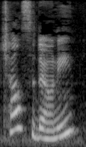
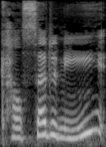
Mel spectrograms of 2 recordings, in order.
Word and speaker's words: chalcedony: forever and ever for years and years i pronounced it chalcedony and only recently found out that that's absolutely incorrect um so chalcedony is the proper pronunciation and i will try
